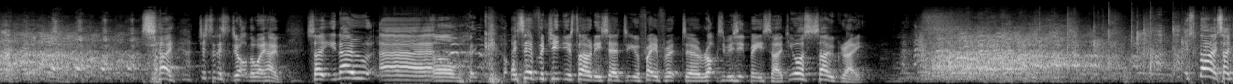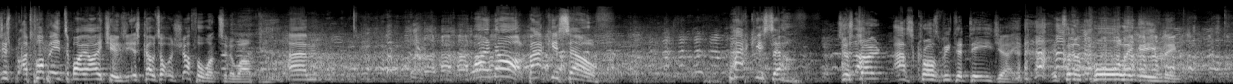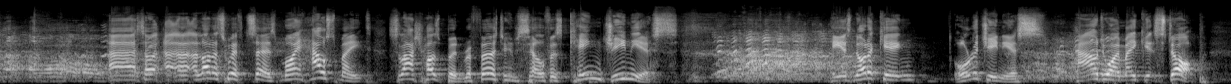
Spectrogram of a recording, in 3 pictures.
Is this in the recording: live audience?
yes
